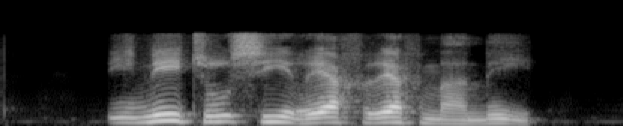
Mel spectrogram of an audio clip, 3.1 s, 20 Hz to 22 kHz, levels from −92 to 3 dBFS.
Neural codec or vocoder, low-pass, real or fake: codec, 16 kHz, 1 kbps, X-Codec, HuBERT features, trained on balanced general audio; 7.2 kHz; fake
